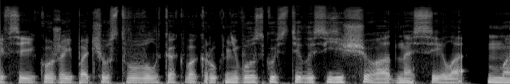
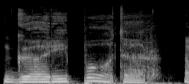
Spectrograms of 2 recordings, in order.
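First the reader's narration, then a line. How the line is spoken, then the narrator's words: Breathless. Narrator (Russian): выдохнул директор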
